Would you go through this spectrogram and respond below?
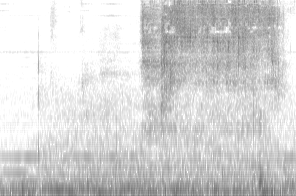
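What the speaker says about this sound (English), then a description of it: "So if I turn this faucet on, what's my assumption?" A kitchen faucet turns on and water streams steadily into the sink, a bright continuous rush that starts partway through after a few faint clicks and drips, close and moderately quiet with no voices.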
